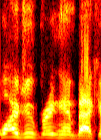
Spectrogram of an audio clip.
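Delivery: high-pitched, scolding yell. Retelling how the Bigfoot wife yells at him: imitating someone yelling. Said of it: "yelling at him".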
